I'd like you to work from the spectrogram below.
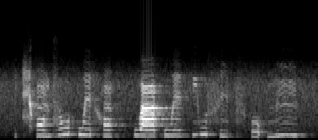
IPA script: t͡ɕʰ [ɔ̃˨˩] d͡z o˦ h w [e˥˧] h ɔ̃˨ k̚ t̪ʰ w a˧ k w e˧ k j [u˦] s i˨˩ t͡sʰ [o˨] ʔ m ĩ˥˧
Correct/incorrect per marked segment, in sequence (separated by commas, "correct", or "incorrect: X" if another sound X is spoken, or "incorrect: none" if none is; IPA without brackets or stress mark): correct, incorrect: e˧, incorrect: u˥˧, correct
